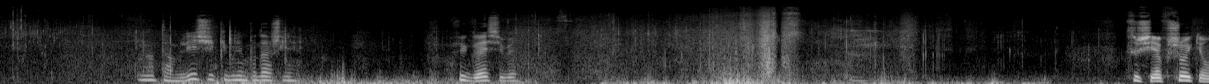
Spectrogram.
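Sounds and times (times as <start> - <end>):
wind on microphone: 1.5 - 11.2
landing net rustling: 5.0 - 10.0.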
